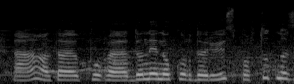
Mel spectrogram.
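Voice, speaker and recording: A woman talks at a fairly slow pace while noticeable background noise runs behind her. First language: Russian (speaking French). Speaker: language teacher. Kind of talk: short thank-you speech. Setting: community centre open day.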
